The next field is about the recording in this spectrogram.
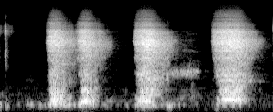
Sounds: Sniff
